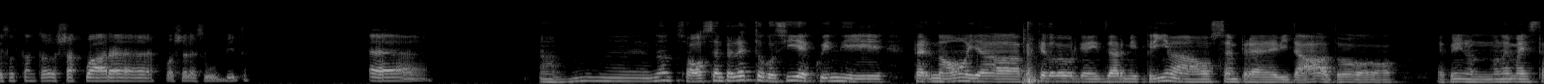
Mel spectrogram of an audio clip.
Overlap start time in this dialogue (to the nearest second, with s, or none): none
